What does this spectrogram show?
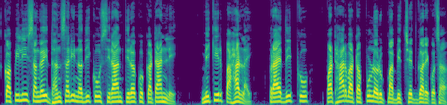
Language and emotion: Nepali, neutral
